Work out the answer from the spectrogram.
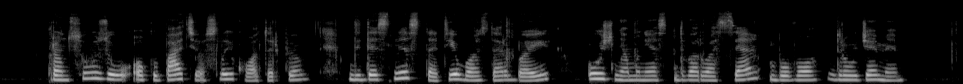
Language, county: Lithuanian, Tauragė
